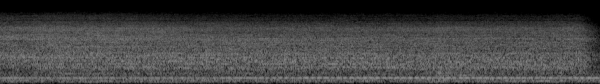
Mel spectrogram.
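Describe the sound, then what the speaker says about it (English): A dry ice machine runs with a steady, loud, broadband hiss and a constant low hum, unbroken for the whole stretch with no talk. "Mandy's making some dry ice."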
